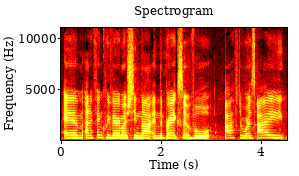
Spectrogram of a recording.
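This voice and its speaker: A woman's voice: a little high, little pitch movement, moderate pace, a bit bright, in a large hall. A young woman from Scotland with a Scottish accent, speaking earnestly on a panel, with frequent "um" and "like" fillers. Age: young adult. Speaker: panel speaker, youth activist. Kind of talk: panel discussion remarks.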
